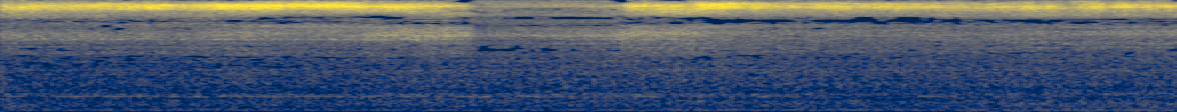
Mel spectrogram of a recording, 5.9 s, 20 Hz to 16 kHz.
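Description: Steady hiss of air being sucked in through a leaking, tape-patched vacuum hose on the intake manifold of a Lexus LS430's 4.3-litre V8 at idle. It eases briefly near the middle. This vacuum leak is the cause of the lean codes P0171 and P0174 on both banks.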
